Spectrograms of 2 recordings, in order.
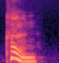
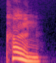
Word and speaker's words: Köln: Now we have an O with two dots, pronounced er, somewhat similar to our sir or colonel. Say sir. Say colonel. Now say Köln.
